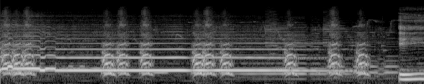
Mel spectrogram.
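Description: Song music: a bamboo flute holds one long steady note while short yelping calls break in over it in small groups, about once a second. The note thins out and the level dips just before the end.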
